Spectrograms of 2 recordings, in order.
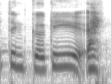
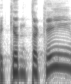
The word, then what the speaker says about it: Kentucky: Au Kentucky non euh non pas Kentoky de Kentucky.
